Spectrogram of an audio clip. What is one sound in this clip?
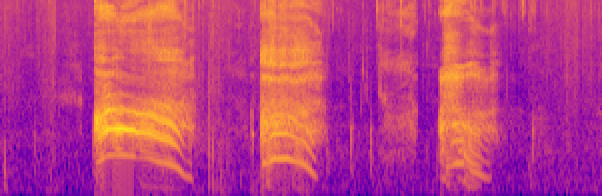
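A young boy shouts loudly.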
